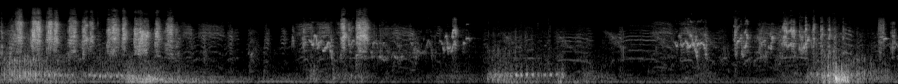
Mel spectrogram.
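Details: Several pet budgies eating and playing with their food: bursts of bright, scratchy chirps and warbles come in clusters, broken by quieter gaps, with wing flutters and soft low rustling throughout.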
